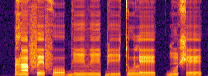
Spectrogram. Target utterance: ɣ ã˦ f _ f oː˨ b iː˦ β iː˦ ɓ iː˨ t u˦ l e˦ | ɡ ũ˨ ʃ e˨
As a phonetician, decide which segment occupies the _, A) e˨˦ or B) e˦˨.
B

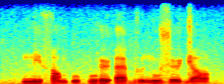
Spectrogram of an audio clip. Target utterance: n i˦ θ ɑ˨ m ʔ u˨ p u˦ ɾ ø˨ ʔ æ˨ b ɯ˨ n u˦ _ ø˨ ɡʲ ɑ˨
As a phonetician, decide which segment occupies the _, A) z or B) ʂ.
A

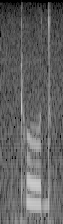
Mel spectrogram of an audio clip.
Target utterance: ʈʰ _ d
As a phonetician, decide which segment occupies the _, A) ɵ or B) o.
B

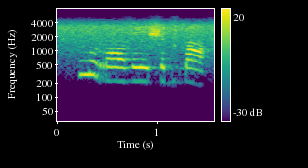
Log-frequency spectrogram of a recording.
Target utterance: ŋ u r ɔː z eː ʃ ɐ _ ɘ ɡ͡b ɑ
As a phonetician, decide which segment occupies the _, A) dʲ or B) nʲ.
A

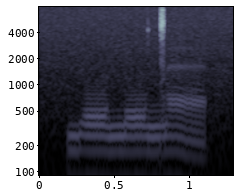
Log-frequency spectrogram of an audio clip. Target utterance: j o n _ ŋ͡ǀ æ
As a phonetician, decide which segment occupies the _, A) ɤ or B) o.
B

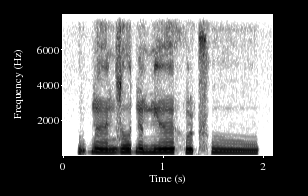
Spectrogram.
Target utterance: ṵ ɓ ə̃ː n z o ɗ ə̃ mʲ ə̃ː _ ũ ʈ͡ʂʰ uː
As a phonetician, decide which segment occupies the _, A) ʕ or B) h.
B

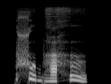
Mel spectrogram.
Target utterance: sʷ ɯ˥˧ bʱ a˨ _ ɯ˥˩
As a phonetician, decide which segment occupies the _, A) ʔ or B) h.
B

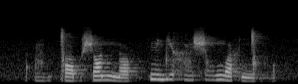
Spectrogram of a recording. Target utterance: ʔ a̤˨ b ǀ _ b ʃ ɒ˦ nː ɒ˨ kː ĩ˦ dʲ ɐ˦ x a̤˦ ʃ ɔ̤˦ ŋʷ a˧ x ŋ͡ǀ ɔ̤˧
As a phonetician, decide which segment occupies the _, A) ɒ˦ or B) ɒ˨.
B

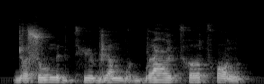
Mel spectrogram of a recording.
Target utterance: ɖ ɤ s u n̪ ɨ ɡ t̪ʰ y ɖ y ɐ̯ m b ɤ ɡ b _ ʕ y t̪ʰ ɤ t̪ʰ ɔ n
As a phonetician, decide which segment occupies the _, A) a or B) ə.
B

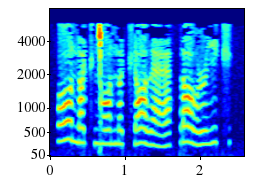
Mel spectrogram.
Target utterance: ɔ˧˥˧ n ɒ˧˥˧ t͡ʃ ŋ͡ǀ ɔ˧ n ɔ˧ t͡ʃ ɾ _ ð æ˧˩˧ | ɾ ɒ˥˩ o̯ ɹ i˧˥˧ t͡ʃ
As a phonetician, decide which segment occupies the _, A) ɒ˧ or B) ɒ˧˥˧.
B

